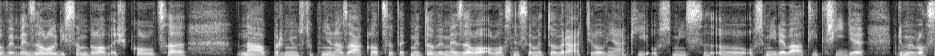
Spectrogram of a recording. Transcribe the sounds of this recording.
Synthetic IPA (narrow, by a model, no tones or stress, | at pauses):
ovɪmʔɪzɛloɡdɪʃsɛmbɪlavɛ̰ʃkolt͡sɛnapr̩vɲimst̪upɲɛnazaːklat̪̚t͡sɛt̪akmɪt̪o̞vɪmɪzɛloʔa̰vlast̪ɲɛsɛmɪt̪o̞vɾa̰ːcɪlovɲa̰ːkiːʔo̰smiːsʔo̰smiːdɛvaːt̪iːt̪r̝̥iːɟɛɡ̥dɪmɪvlas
